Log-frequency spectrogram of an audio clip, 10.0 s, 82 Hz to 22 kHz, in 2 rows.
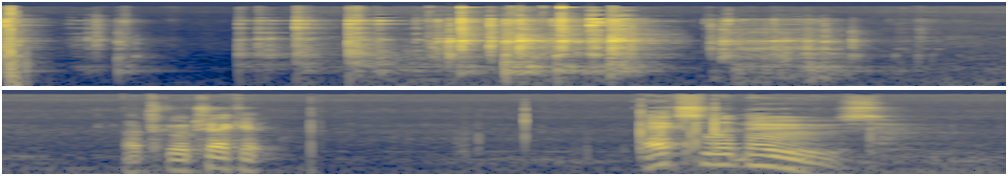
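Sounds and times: metal jack handle clattering: 0:00.4 - 0:04.4.

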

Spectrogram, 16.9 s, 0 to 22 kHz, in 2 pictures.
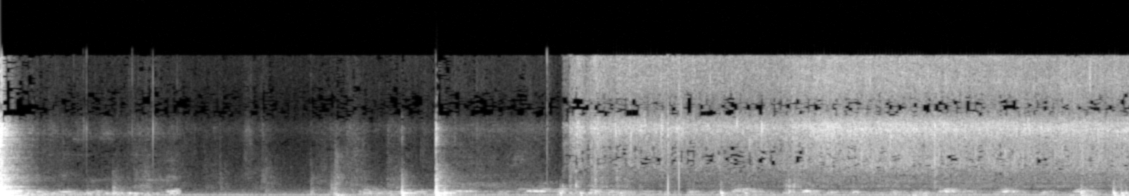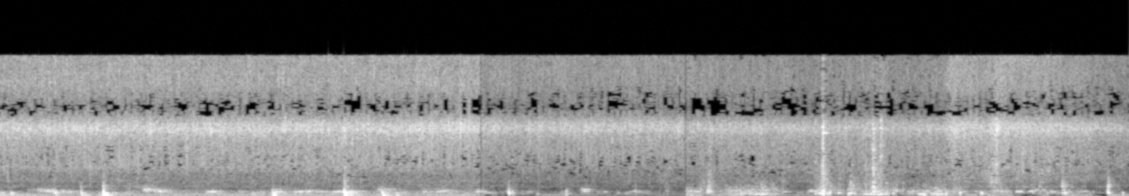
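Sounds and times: onion and garlic sizzling in oil: 0:04.2 - 0:16.9.

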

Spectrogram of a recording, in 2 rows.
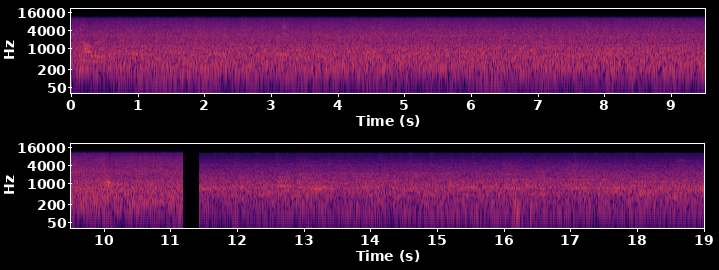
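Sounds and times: small waterfall splashing into pond: 0:00.0 - 0:12.3.

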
